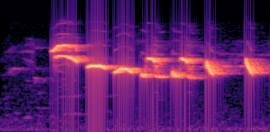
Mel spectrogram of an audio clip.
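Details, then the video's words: Orange-headed thrush singing in the style called teler: a rapid run of clear whistled, slurred notes that step downward, then bright warbled fragments, all high-pitched and continuous for about two seconds. "Kicau Anis Merah Teler"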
